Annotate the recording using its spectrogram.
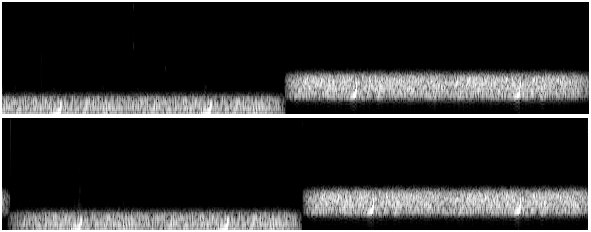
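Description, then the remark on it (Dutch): A gravitational wave passing through the Earth, converted to sound by scientists: an eerie electronic tone, a faint chirp, that alternates between a low, rumbling hum and a higher steady pitch, each lasting about three seconds, repeating twice with no voices. “En, en er was toen ook dat die wetenschappers, om het een beetje uh, nou, invoelbaar te maken, verspreiden ze ook nog een soort geluidsfragment met ja, hoe zo'n geluids- of zo'n zwaartekrachtsgolf dan zou klinken.”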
